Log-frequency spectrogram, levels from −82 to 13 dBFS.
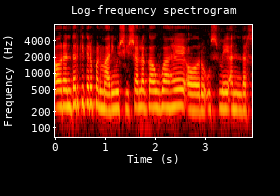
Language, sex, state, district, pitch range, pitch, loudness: Hindi, female, Bihar, Vaishali, 220-245 Hz, 235 Hz, -22 LUFS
